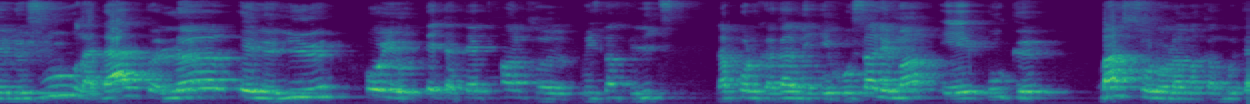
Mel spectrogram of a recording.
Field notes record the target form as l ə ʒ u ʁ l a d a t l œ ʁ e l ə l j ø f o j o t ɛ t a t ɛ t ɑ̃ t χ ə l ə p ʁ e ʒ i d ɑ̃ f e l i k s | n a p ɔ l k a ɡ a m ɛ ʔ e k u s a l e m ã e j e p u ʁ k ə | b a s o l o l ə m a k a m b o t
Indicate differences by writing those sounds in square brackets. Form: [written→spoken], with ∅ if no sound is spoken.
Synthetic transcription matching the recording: l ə ʒ u ʁ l a d a t l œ ʁ e l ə l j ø [f→∅] o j o t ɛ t a t ɛ t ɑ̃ t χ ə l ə p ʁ e [ʒ→z] i d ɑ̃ f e l i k s | n a p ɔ l k a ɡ a m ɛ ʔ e k [u→o] s a l e m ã e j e p u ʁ k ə | b a s o l o l [ə→a] m a k a m b o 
